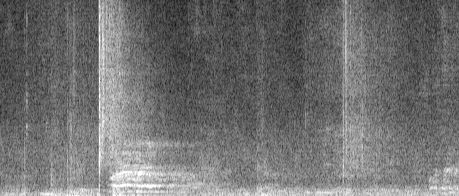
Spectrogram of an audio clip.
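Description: Bamboo swords strike with sharp clacks.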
